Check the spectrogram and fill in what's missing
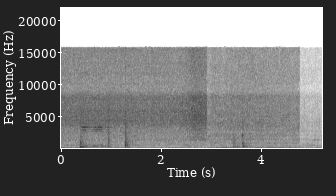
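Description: Small tomato pieces fry in hot oil, giving a continuous bright sizzling hiss with a few sharp clatters of a spoon, loud and close, the sizzle dropping away abruptly near the end.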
